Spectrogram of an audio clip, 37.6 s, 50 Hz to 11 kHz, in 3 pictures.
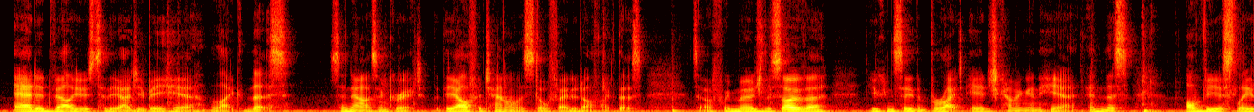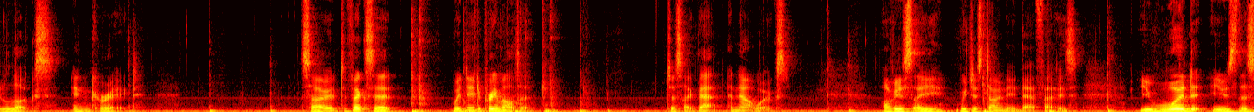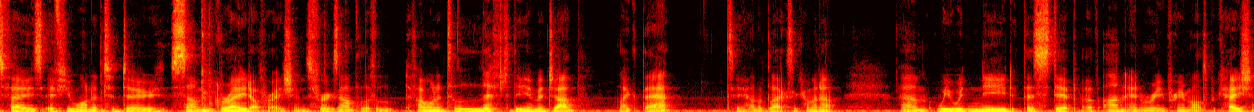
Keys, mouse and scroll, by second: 1.5 click, 1.6 1, 3.9 a, 5.8 a, 7.4 click, 7.5 1, 10.2 middle click, 11.0 click, 11.4 f, 14.0 click, 14.0 middle click, 15.0 click, 15.0 middle click, 15.3 click, 16.3 click, 16.6 Tab, 16.9-18.4 typing, 18.6 click, 19.7 scroll, 20.3 scroll, 21.5 click, 22.3-23.0 typing, 23.6 click, 24.6 click, 25.4 click, 25.9 click, 26.1 click, 26.4 click, 27.1 g, 27.9 click, 32.0 click, 32.8 middle click, 33.7 middle click, 34.2 click, 34.2 middle click, 34.9 click, 35.9 click, 37.0 click.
